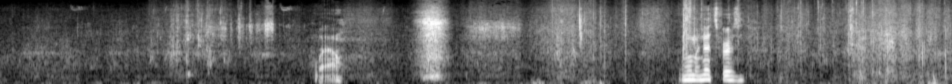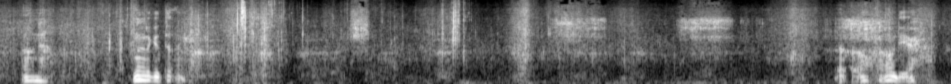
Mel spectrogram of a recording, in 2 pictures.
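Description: Water ripples gently in a slow creek.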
